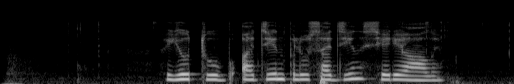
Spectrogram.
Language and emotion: Russian, neutral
